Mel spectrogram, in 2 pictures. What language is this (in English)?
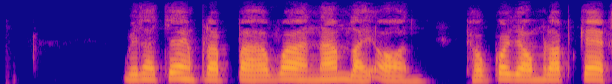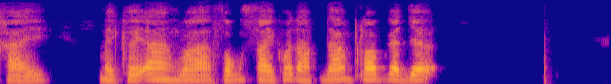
Thai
